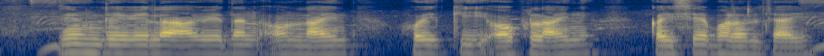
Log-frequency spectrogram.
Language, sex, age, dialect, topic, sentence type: Bhojpuri, male, <18, Northern, banking, question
